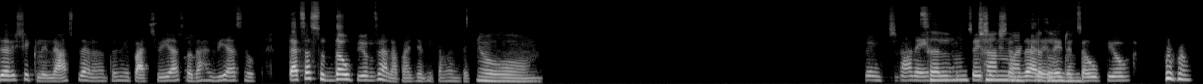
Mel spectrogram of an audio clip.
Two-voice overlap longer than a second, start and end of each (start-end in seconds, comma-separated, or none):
9.3-10.8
